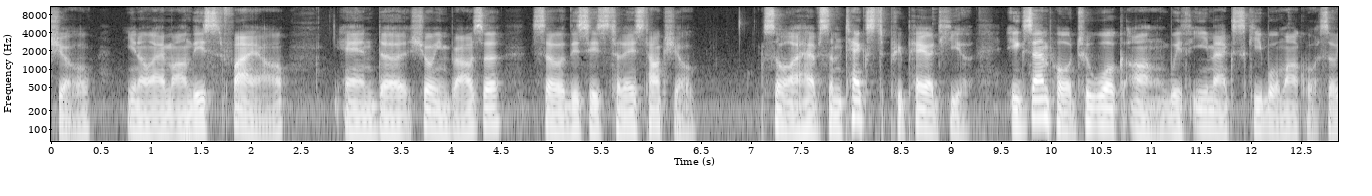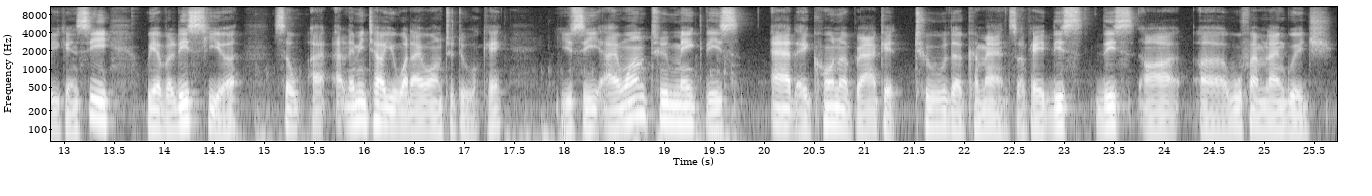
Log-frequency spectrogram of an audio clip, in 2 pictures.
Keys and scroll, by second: 14.9 d, 15.0 d, 15.2 d, 15.4 d, 16.0-16.4 scroll down 5, 17.1-19.4 typing.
